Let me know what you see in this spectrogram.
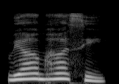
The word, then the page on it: ವ್ಯಾಭಾಸಿ: kannada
